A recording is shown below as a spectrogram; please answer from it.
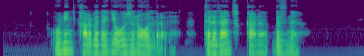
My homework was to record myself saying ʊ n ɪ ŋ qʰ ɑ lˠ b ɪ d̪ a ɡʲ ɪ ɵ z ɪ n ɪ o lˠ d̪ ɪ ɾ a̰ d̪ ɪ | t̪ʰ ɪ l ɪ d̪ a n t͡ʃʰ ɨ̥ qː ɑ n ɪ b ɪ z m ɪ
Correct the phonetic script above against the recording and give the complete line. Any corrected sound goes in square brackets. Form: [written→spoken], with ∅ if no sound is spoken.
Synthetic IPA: ʊ n ɪ ŋ qʰ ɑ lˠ b ɪ d̪ a ɡʲ ɪ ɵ z ɪ n ɪ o lˠ d̪ ɪ ɾ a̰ d̪ ɪ | t̪ʰ ɪ l ɪ d̪ a n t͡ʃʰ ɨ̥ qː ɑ n ɪ b ɪ z [m→n] ɪ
